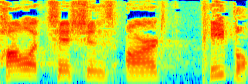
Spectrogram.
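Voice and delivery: grand, proclaiming, declaring manner. Recounting a man at a public meeting, acting out his very loud proclamation. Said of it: "he proclaimed in a very loud voice".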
